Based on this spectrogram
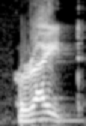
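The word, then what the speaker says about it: write: टी दोनों consonant है तो यहां पे टी साइलेंट हो गया राइट व आर आई टी आई इसमें व और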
